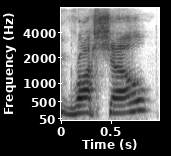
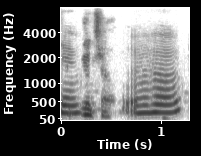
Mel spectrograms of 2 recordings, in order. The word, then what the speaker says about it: Rachel: I I keep wanting to say Rashelle because I feel like there's a letter missing for Rachel, but they did pronounce Rachel.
